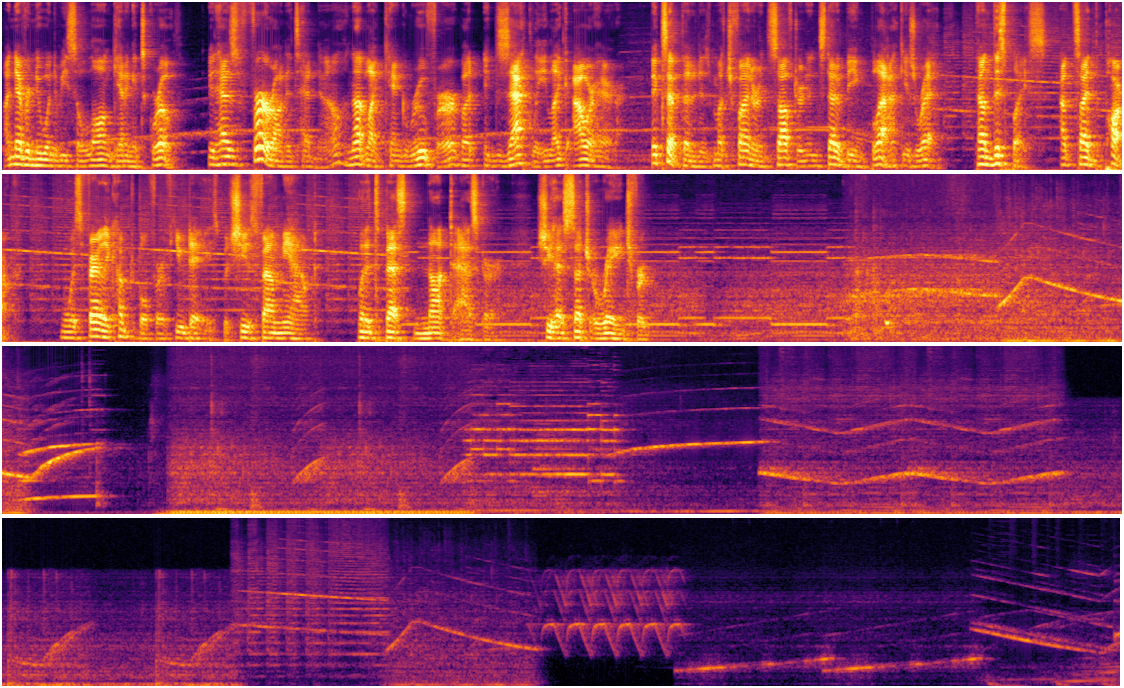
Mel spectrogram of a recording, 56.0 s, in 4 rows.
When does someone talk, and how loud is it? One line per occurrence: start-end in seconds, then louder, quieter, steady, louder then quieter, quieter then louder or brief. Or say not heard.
0.0-22.1 steady.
